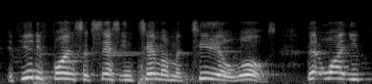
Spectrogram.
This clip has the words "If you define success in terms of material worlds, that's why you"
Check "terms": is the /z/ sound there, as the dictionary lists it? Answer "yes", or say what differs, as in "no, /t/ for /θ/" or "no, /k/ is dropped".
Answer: no, /z/ is dropped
